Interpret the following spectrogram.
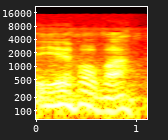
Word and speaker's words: Yehová: E a pronúncia dele é Yehová. Em português é Jeová.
